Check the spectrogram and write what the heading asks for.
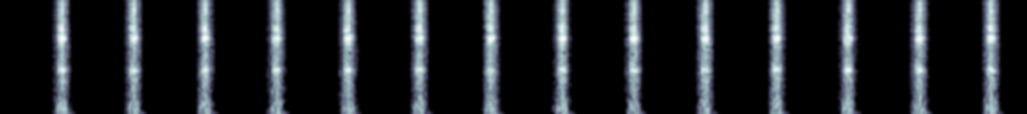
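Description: A ticking sound effect: fourteen sharp, evenly spaced clicks, about three a second, with silence between them.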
